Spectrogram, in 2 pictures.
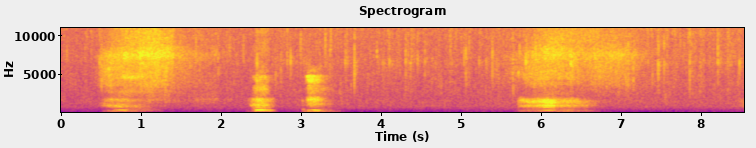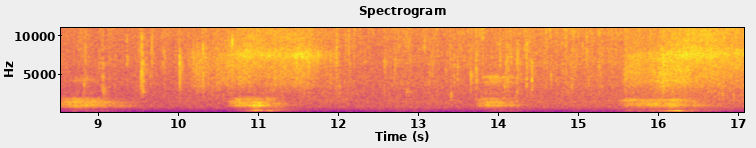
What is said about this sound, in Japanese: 雨、少し強くなってきたかな。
